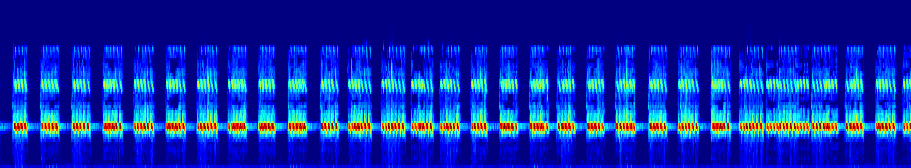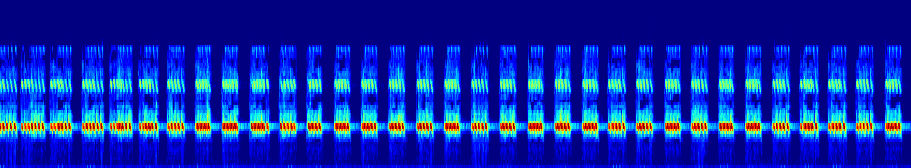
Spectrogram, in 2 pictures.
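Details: Continuous chirping of two crickets, fast regular high-pitched pulses that blur into a sustained trill for a moment near the middle, otherwise evenly spaced; quiet background.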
